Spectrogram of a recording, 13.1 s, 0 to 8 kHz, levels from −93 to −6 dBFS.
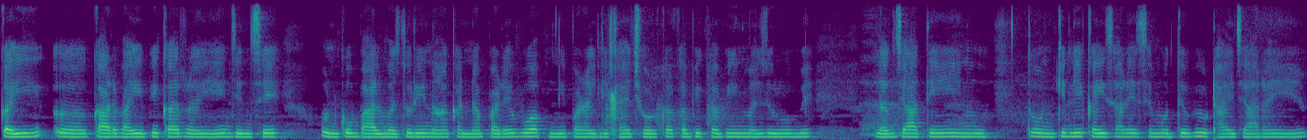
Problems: constant background noise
